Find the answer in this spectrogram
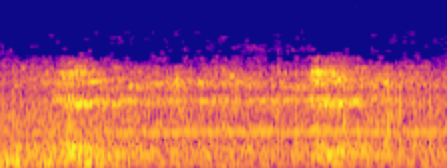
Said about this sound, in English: What's that? Well, I believe it's a train. Why, you're right. We're at the railroad station.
